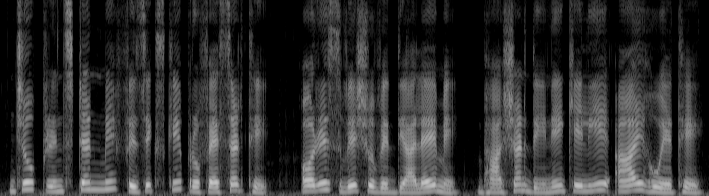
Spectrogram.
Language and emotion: Hindi, neutral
